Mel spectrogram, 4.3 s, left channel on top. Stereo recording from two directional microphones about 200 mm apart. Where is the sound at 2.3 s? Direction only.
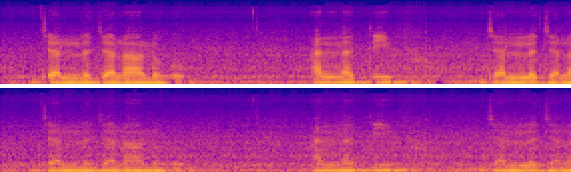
50° left (ahead or behind).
